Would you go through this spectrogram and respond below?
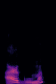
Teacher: Alguma, que se torna arguma, com um rotismo, significando a troca do por ar.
